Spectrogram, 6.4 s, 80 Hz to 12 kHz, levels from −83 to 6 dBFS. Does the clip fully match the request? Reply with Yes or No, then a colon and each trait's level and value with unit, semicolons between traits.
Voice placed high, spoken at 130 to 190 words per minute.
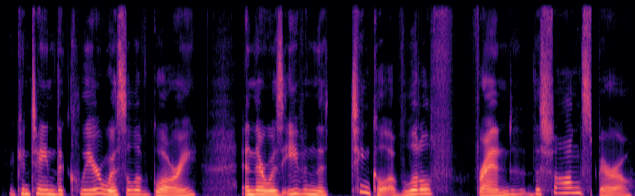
Yes: high, 225 Hz; average, 180 wpm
